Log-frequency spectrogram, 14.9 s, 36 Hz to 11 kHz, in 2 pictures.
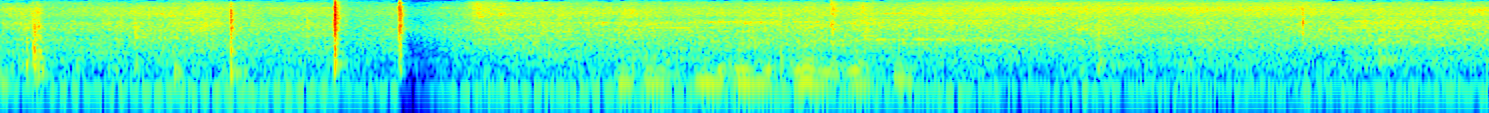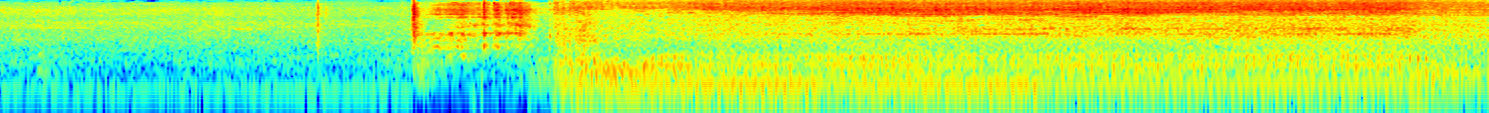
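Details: Honda GX690 engine with a no-start fixed by cleaning the carb and fitting a new ignition solenoid: it catches at once and settles into a steady, even idle with no misfire or knock.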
